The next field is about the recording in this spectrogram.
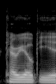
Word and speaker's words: karaoke: The actual real way to pronounce karaoke is Karaoke. – Handle the pronunciation with care. All right? Make sure that the final ke sounds like a ke and not like a key. – Karaoke. – And karaoke is a noun. It becomes a verb when followed by o shimasu or shimasu, which means to do karaoke.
